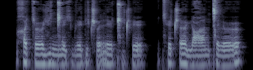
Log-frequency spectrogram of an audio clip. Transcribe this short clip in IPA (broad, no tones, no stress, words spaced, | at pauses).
χə cɵː vʲeŋ͡ǁɪːçbɪːpʲɛ t͡ʃʼɵrɪːɡ͡ǁɒt͡ʃʼɪː | cʰɪ t͡ʃʼəːmʲɛʕaːnǀɪ lɵː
